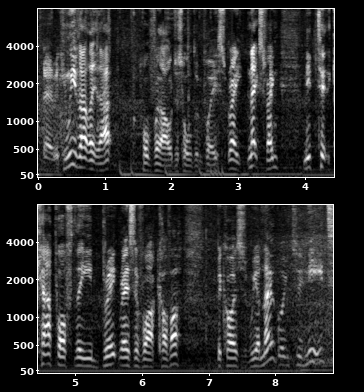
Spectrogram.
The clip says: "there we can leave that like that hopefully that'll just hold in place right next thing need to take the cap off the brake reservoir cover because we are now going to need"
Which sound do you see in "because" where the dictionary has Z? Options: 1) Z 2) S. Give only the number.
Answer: 1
